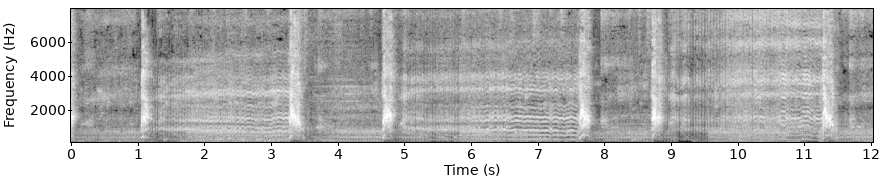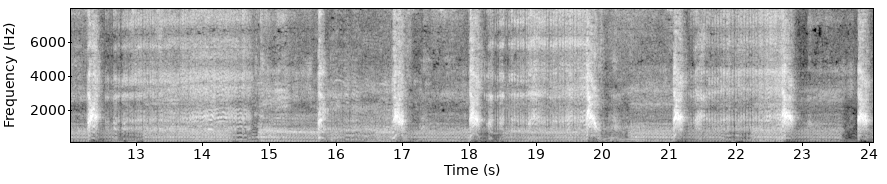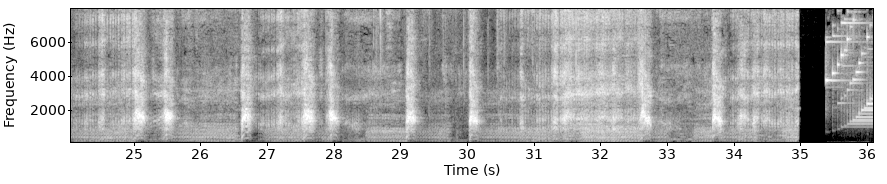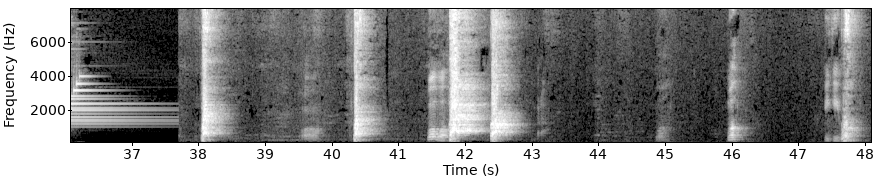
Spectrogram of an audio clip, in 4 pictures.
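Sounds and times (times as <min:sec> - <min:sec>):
dog barking: 0:03.3 - 0:03.6, 0:04.7 - 0:05.0, 0:07.6 - 0:07.8, 0:08.7 - 0:08.9, 0:11.2 - 0:11.5, 0:12.3 - 0:12.5, 0:16.8 - 0:17.1, 0:18.0 - 0:18.2, 0:19.8 - 0:20.0, 0:21.1 - 0:21.3, 0:22.7 - 0:22.9, 0:23.8 - 0:24.0, 0:26.6 - 0:26.8, 0:27.6 - 0:28.1, 0:29.1 - 0:29.3, 0:32.6 - 0:32.8, 0:33.7 - 0:33.9, 0:38.0 - 0:38.6, 0:40.3 - 0:40.8, 0:41.8 - 0:43.0, 0:47.6 - 0:48.0
background music: 0:35.4 - 0:37.7
run of falling notes: 0:35.4 - 0:37.7.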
